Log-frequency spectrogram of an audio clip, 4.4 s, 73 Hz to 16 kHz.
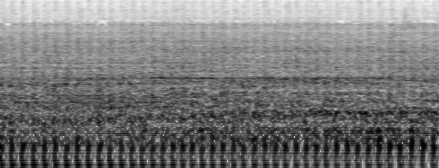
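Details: Honda ST90 motorcycle under restoration, small single ticking over in neutral with even low pulses about three a second, no knocks or rattles; healthy idle, clutch working fine.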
